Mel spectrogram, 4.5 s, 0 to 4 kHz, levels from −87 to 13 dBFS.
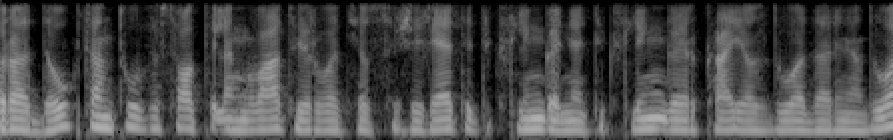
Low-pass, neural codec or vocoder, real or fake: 3.6 kHz; vocoder, 22.05 kHz, 80 mel bands, WaveNeXt; fake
